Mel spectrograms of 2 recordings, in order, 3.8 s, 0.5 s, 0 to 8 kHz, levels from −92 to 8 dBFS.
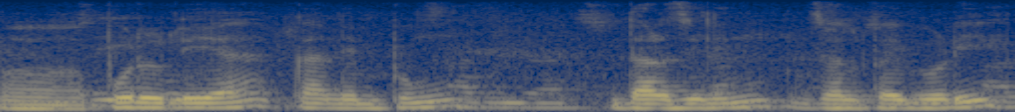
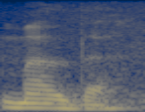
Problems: continuous background conversations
